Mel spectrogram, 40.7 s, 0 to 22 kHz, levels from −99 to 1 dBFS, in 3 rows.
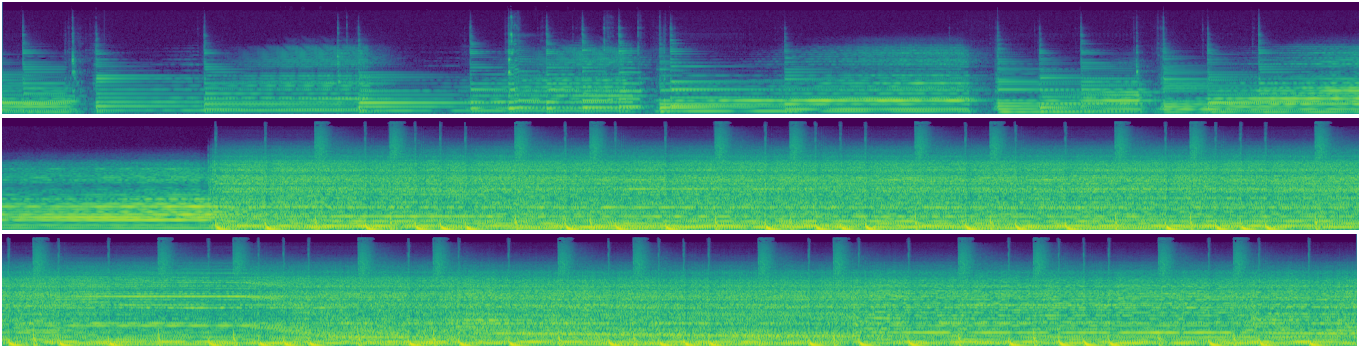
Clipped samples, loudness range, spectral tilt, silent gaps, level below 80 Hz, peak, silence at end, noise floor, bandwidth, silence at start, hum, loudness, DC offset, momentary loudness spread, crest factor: under 0.1%; 14 LU; -5.5 dB/octave; none; -20 dBFS; 0 dBFS; 0 s; -33 dBFS; 18.5 kHz; 0 s; none; -11 LUFS; under 0.1%; 15 LU; 12 dB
